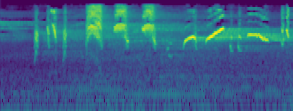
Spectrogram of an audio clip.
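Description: Oriental magpie-robin singing a varied phrase: a few scratchy chattering notes, then clear rising and falling whistles, all high-pitched and crisp.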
